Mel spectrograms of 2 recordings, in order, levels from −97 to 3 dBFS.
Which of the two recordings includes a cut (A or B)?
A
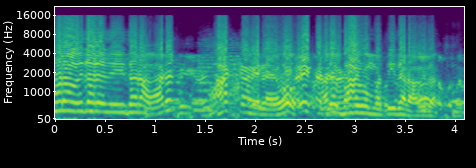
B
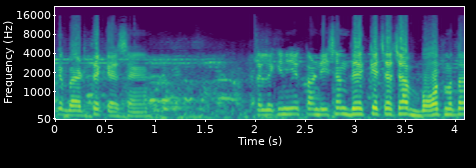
B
